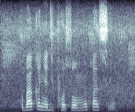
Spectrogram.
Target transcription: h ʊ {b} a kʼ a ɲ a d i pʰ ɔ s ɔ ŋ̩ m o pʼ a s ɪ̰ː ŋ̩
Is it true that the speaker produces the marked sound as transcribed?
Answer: yes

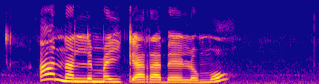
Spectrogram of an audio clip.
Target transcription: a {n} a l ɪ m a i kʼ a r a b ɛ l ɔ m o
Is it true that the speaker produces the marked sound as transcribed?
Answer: yes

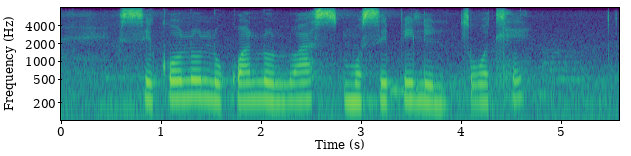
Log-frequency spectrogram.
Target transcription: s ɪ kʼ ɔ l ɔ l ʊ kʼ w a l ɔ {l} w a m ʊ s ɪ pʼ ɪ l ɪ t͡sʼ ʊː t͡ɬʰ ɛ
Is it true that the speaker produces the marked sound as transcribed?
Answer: yes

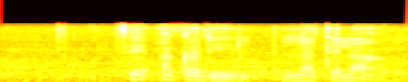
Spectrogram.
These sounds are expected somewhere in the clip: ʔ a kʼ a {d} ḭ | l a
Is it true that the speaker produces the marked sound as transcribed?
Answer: yes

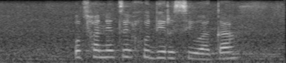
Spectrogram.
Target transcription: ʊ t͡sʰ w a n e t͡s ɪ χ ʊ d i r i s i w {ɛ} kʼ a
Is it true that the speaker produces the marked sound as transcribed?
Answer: no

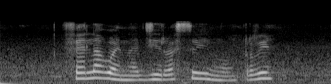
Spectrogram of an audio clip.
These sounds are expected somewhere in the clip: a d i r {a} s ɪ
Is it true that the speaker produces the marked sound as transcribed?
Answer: yes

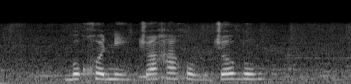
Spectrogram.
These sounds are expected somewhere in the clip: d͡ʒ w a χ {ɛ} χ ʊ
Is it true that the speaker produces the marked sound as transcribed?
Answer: no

